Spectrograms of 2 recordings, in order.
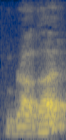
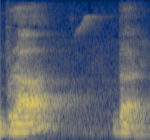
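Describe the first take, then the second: First: Said in the usual way. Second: ব্রাদার slowly broken as ব্রা, pause, দার; split into syllables. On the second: Shown as a demonstration. Teacher breaking a word for students, ব্রাদার in two separate syllables. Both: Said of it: "এই দুটোকে আমি ভাঙছি".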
